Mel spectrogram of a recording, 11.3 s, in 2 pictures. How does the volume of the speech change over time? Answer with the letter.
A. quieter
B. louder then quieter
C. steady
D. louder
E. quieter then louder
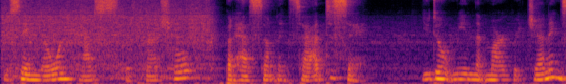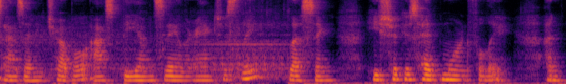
C.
